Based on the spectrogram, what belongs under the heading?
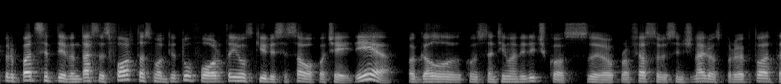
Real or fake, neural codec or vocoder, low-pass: fake; codec, 16 kHz, 0.3 kbps, FocalCodec; 7.2 kHz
